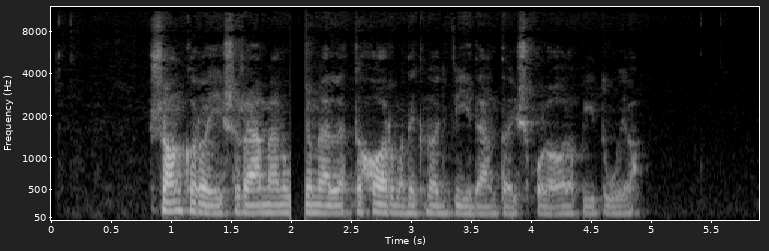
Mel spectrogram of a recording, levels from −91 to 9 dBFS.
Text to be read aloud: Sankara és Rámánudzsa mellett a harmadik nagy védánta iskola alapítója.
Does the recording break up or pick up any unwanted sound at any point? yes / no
yes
